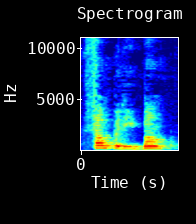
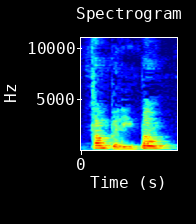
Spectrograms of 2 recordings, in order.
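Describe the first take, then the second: No difference in how they are said.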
